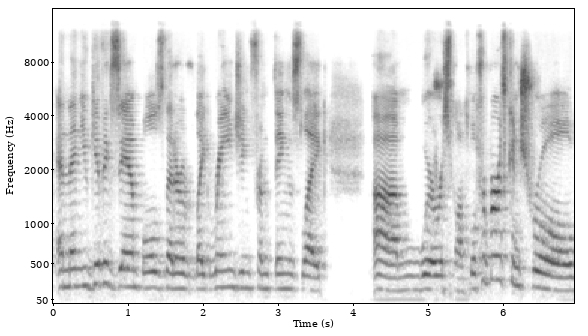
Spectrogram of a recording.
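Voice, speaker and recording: A woman moderating an online discussion, talking thoughtfully with many fillers. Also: mid-range voice. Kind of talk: casual discussion on a video call. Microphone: video call.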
